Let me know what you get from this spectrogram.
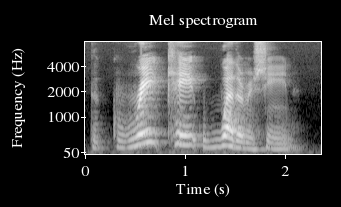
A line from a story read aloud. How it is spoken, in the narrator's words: Constance shouted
